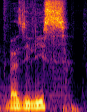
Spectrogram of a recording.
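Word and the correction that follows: Vassilis: Vasilis, Vasizeros.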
